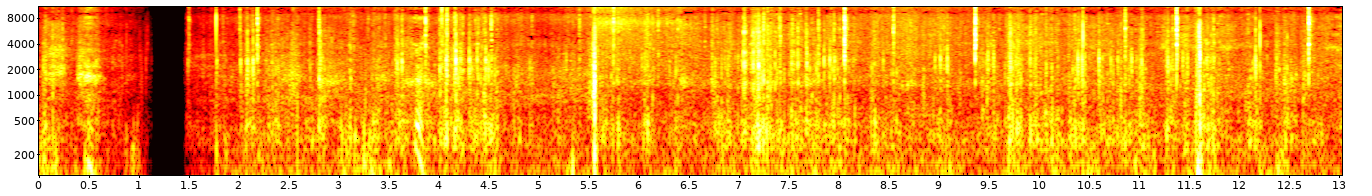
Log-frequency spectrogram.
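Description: Road bike riding over a bumpy dirt and grass track: steady rolling and wind noise with scattered clicks and knocks as the bike rattles over the ruts.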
